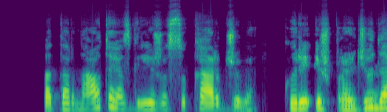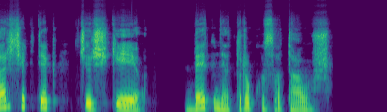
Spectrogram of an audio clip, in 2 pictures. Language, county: Lithuanian, Kaunas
